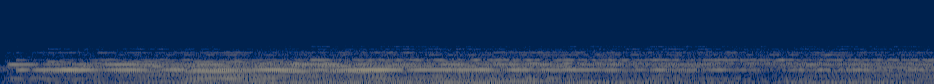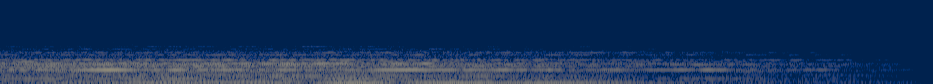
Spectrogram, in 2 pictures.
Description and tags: piano convolution
took a recording from a broken upright steinway piano; a recording of metal sounds and used the acoustic mirror convolution effect in sound forge to get a pretty ambient wash
wash, drone, ambient, convolution, atmospheric, piano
